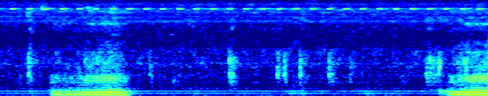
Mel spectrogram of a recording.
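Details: A sleeping adult man snoring loudly: two low, rattling snores about four seconds apart, with quiet breathing between and a steady electrical hum in the room.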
